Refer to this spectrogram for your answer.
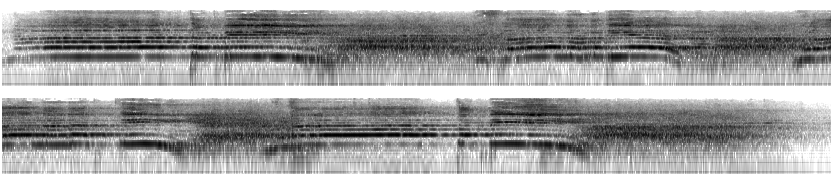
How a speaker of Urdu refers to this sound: آواز میں گونج پڑی ہے, آخر تک آواز صحیح آ رہی ہے انتظامیہ؟ آخر تک لوگوں کو آواز صحیح آ رہی ہے؟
